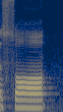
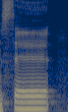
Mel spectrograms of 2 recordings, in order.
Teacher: صاد بعدش الف اومده صدای آ میگیره و از اون حروفی است که پر هم خوانده میشه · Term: پر خوانده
